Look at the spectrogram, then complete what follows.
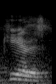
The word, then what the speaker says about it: quieres: I know, but I don't know how to pronounce it. Okay. Quieres. Quieres, just a minute. Quieres.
